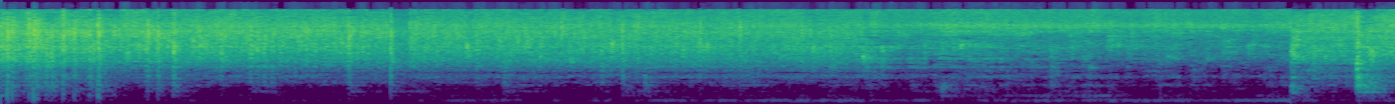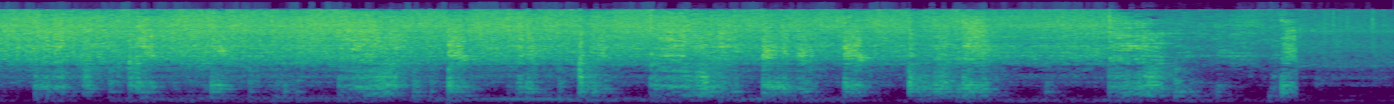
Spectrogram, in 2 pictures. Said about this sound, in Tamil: கடுகு சேர்த்துக்கலாங்க, வெந்தயம் சேர்த்துக்கலாங்க, கருவேப்பிலை சேர்த்துக்கலாங்க, வெங்காயம் சேர்த்துக்கலாங்க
